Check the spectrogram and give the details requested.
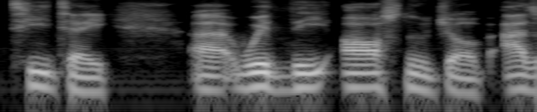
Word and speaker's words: Tite: and i know i'm not saying it right titay with the arsenal job as a replacement for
